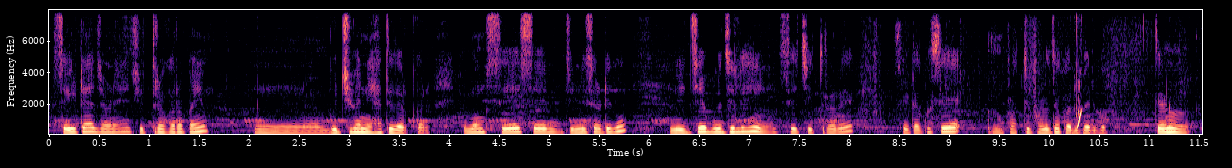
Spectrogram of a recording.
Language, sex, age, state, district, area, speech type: Odia, female, 18-30, Odisha, Jagatsinghpur, rural, spontaneous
